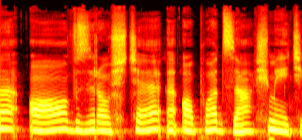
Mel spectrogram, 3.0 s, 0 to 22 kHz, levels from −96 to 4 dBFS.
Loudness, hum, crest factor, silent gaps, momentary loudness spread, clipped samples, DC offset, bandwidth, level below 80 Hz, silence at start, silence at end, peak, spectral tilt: -12 LUFS; none; 10 dB; none; 2 LU; under 0.1%; under 0.1%; 18.5 kHz; -46 dBFS; 0 s; 0 s; 0 dBFS; -4 dB/octave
